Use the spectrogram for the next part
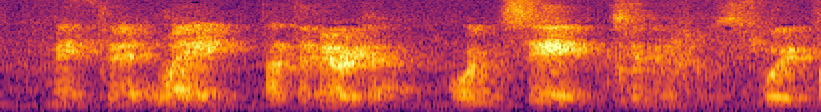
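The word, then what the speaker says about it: Wei (位): Questo è un altro carattere, un altro classificatore che si pronuncia Wei. Wei, W-E-I. – Quale sarebbe il quarto? Ed è Wei, W-E-I, quarto d'ora.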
